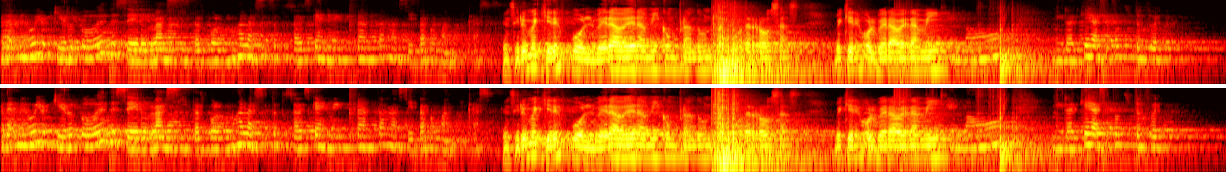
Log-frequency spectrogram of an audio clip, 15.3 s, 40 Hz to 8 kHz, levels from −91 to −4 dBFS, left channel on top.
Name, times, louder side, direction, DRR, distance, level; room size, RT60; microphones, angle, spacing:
voice 1, 0.0-6.0 8.9-9.1 10.7-11.4 11.8-12.8 13.1-14.5, right 1 dB, 60° right, 1 dB, 2.8 m, -34 dB
voice 2, 6.3-8.9 9.3-9.9 10.4-11.8, left 1 dB, 20° left, 10 dB, 1.4 m, -24 dB
28.0 x 27.0 x 6.4 m, 2.6 s
head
